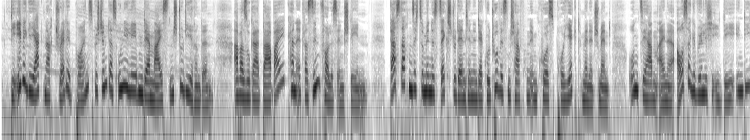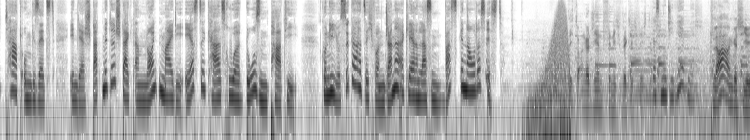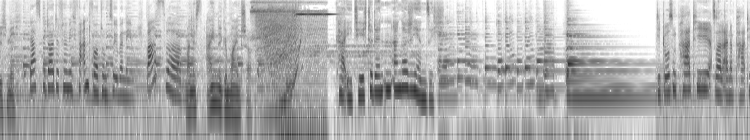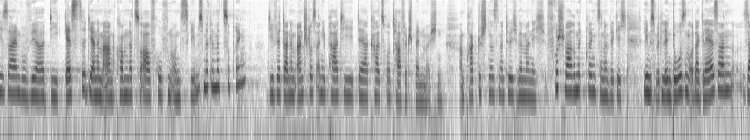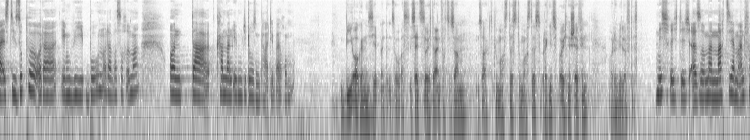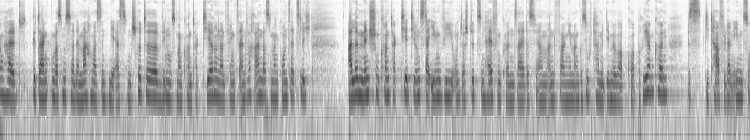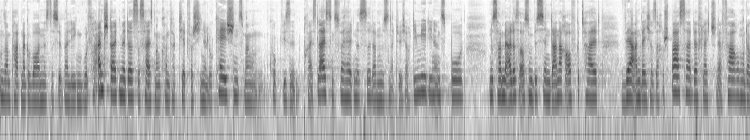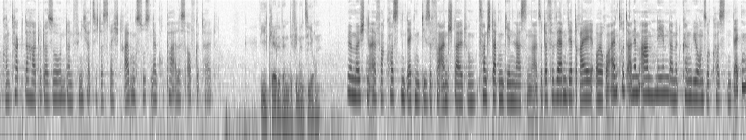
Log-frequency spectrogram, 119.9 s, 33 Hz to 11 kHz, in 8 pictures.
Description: Karlsruher Dosenparty - Beitrag bei Radio KIT am 26.04.2012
